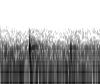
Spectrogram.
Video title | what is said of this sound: Nice and smooth with SV and RX | it sounds like plastic look here it's metal though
